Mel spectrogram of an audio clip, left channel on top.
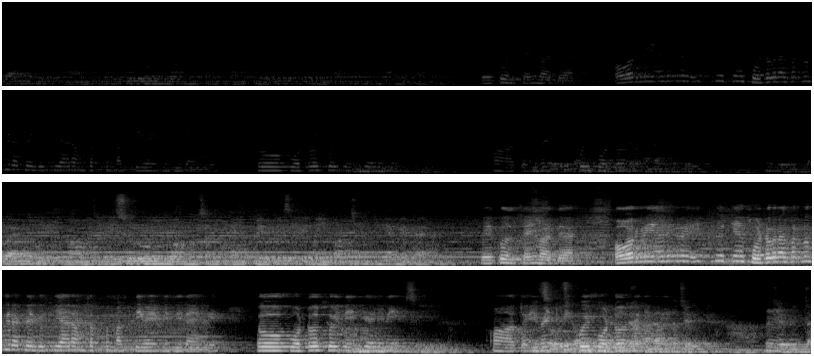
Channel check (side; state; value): left; quieter; 36.7 dB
